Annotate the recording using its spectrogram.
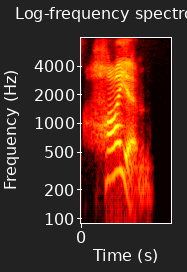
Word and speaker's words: Haim: It's actually pronounced Haim. What? The three girls, because it's their last name. So it's Haim. And it's like L'Haim, like Jewish, like, good luck or cheers or whatever.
